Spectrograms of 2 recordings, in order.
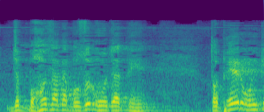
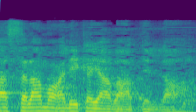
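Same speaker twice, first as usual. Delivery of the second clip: trembling greeting; 4 semitones lower than usual. Acted. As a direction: greet the Imam, trembling with exhaustion, down low. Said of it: "کانپتا ہوا میں نے کہا". (زیارت کرنے والا تھکا ہوا بیٹا، لرزتی دھیمی آواز میں سلام)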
